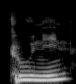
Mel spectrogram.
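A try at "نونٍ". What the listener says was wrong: Ouais, juste la première lettre. Il y a une erreur. Ouais, exactement, Nounine.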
